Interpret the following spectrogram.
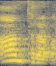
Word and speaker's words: aunt: 이렇게 요거 옛날에는 뭐 aunt라고 하는데 요새는 aunt라고 개미 ant처럼 발음을 하는데 that lady is your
